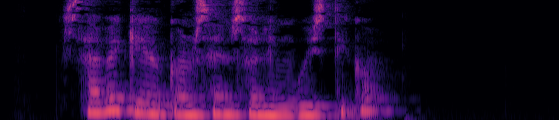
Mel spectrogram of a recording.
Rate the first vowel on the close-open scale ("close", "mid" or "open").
open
